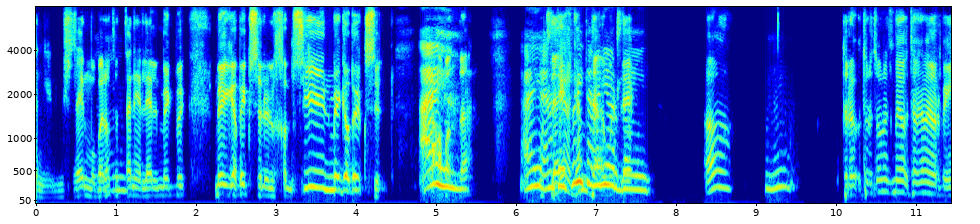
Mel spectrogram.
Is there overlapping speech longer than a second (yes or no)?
yes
